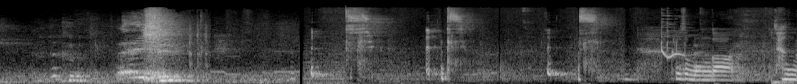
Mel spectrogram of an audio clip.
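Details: Compilation of K-pop idols sneezing: several short sneeze bursts mixed with talk, laughter and background music.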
